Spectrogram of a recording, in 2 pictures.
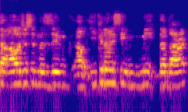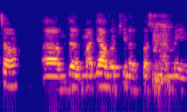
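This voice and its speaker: Loudness swings widely at a fairly quick pace. Pitch variation is ordinary. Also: man, high pitch for a man. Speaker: student speaker for a refugee education charity. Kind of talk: casual chat. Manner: mumbling.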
